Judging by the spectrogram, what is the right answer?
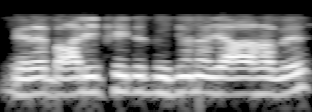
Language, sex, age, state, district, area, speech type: Bengali, male, 30-45, West Bengal, Howrah, urban, conversation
